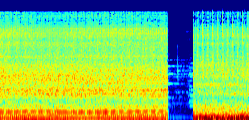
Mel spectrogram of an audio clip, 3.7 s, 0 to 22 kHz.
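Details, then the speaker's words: Opel Corsa D 1.4 16V Z14XEP Twinport, warm idle after timing chain replacement: steady idle with light quick ticking about four a second, no chain noise, knock or rattle; normal injector ticking. "Vous on n'entend pas du tout le timing, on n'entend que les injecteurs"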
